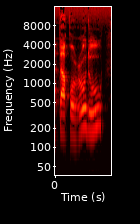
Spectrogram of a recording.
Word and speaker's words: تَقْعُدُوا: أَنْ إِذَا سَمِعْتُمْ آيَاتِ اللَّهِ يُكْفَرُ بِهَا وَيُسْتَهْزَأُ بِهَا فَلَا تَقْعُدُوا. تَقْعُدُوا, the letter qaf as well, is pronounced with an echoing sound.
